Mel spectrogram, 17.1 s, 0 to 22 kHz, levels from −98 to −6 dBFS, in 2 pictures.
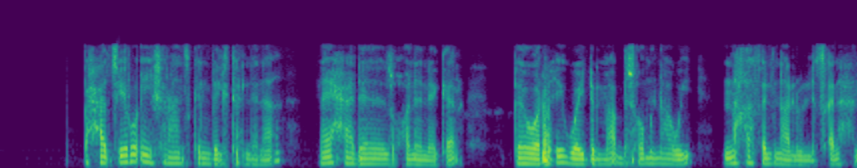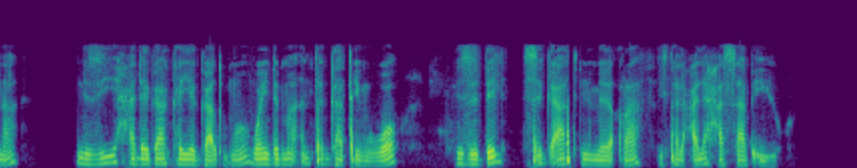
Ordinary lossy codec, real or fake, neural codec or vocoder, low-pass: AAC, 48 kbps; fake; codec, 16 kHz, 8 kbps, FunCodec, trained on Chinese and English, 25 frames a second; 7.2 kHz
